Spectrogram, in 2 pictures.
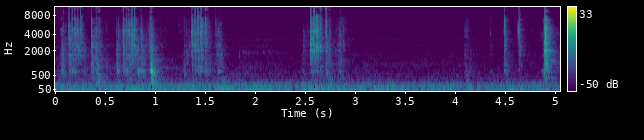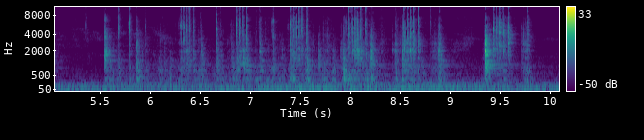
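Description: Hand ratchet wrench clicking in short runs as its handle is swung back and forth, tightening nuts onto mounting studs.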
